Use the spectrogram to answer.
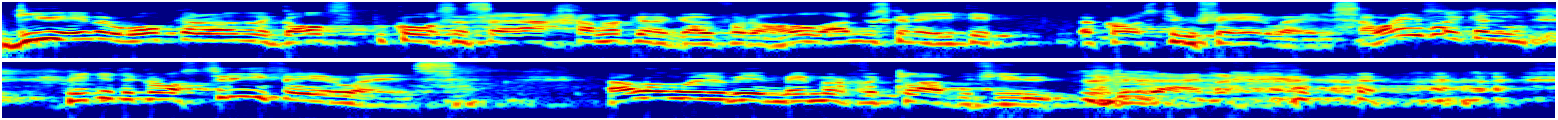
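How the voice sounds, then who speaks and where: Over noticeable background noise, the speaker talks at a fairly quick pace with very wide pitch swings. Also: man, high pitch for a man. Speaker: preacher. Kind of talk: sermon. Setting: church service with congregation.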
